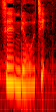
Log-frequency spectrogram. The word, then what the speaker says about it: 善良寺: はい、横浜の戸塚にあるお寺、えーとですね、善悪の善、よしという字に終了の量と書いて善良寺と読みます。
